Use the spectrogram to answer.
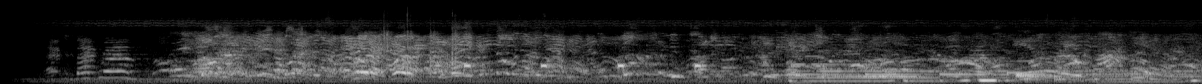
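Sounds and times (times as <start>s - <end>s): crowd hubbub: 1.5s - 12.0s.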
